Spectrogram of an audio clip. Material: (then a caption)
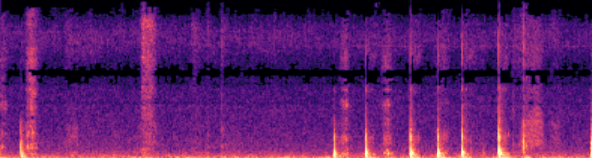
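Plastic film. A plastic stylus writes words on an iPad lying flat, with a matte plastic paper-like film over its glass screen. After one early tap and a long, quiet stretch of faint scratching, a quick run of short, dry, sharp taps and scratches builds in the second half.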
